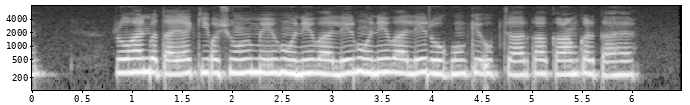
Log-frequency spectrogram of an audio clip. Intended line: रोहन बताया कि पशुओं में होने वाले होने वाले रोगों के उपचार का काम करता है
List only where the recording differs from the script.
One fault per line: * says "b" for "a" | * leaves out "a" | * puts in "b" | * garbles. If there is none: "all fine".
all fine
